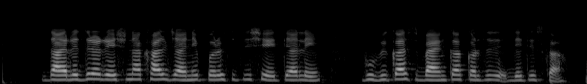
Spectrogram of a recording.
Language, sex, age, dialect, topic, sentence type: Marathi, male, 18-24, Northern Konkan, banking, statement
